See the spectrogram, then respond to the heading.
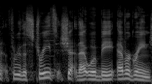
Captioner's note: buzzer dings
